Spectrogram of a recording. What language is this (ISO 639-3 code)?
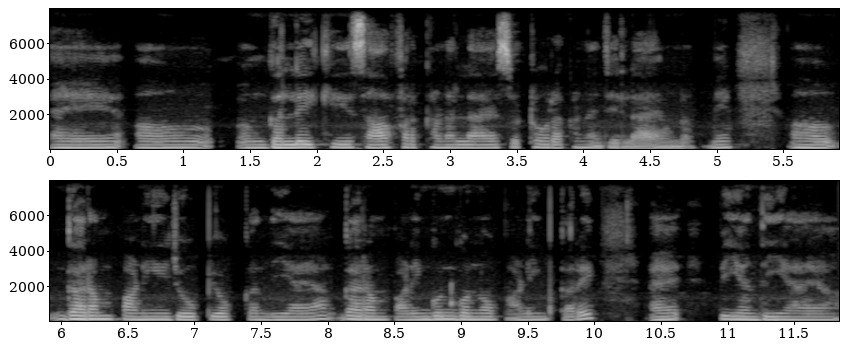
snd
